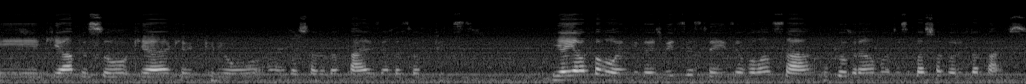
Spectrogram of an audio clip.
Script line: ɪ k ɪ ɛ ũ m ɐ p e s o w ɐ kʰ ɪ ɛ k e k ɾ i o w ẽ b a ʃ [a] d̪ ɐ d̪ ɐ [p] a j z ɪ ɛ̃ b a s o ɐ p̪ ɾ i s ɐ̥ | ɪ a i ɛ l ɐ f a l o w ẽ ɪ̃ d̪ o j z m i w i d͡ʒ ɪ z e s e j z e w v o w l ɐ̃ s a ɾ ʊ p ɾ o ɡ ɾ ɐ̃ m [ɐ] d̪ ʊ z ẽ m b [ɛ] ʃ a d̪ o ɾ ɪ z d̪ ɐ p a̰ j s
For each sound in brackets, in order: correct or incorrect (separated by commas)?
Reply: correct, correct, correct, incorrect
